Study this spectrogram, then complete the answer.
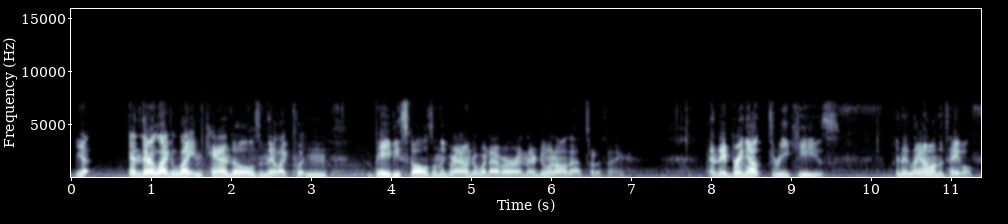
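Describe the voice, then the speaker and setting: Casual male game master, muffled. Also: medium pitch. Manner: casual, halting with fillers. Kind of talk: narrating a tabletop game.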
